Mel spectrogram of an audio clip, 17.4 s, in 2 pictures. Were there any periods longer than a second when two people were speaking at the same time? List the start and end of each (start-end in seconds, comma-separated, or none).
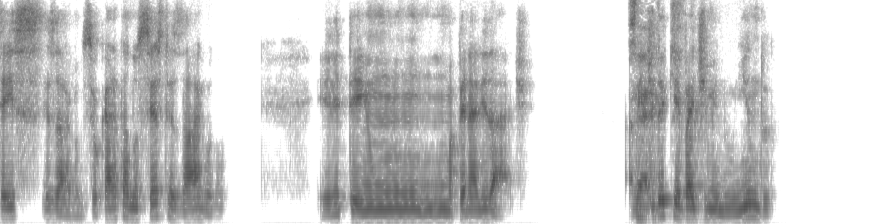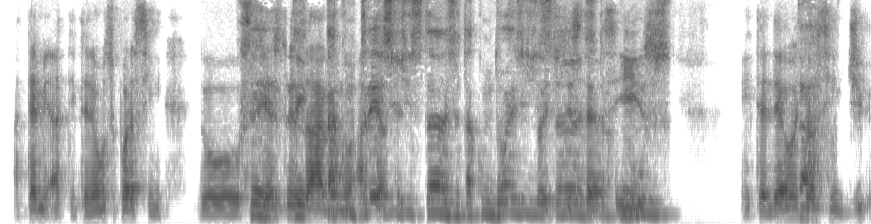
11.1-12.8, 14.0-15.4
